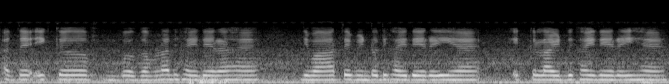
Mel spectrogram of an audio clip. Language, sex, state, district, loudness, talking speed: Punjabi, female, Punjab, Fazilka, -15 LUFS, 190 wpm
